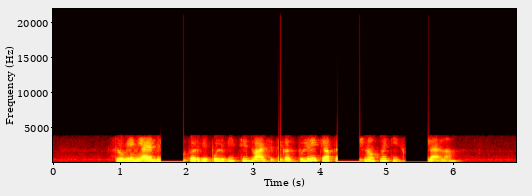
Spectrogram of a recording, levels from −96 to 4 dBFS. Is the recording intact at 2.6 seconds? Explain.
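Yes, the audio is intact at 2.6 seconds, with the speech carried cleanly through G.711 telephone coding and no break, dropout or distortion at that moment.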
